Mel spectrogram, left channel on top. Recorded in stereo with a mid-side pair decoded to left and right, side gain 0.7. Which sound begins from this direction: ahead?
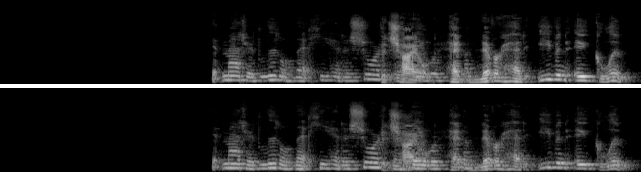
A woman speaking, at 2.1 s.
